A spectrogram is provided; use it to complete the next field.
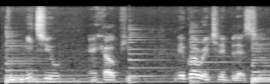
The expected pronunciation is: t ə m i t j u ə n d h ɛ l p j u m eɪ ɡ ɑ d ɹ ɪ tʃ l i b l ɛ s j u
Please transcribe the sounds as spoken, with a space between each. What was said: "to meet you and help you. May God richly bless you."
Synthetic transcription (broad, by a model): m i t j u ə n h ɛ l p j u m eɪ ɡ ɑ d ɹ ɪ tʃ l i b l ɛ s j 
